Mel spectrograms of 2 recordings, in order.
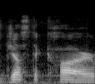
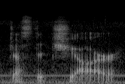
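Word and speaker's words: Justiciar: I always want to call this Just a Car, but it's spelled like Char. Just a Char.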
